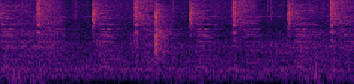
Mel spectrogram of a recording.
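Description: Background electronic music with a steady beat, about four beats a second, and a single sharp click about a second in.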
